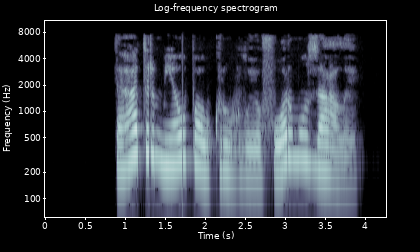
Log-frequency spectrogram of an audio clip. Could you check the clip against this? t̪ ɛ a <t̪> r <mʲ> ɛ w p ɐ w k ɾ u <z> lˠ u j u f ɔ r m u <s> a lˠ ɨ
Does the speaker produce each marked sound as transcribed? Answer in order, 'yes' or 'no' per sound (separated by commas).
yes, yes, no, no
